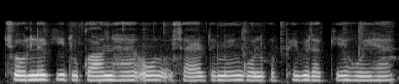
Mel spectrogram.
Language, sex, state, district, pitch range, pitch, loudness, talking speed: Hindi, female, Himachal Pradesh, Shimla, 190-205 Hz, 200 Hz, -16 LUFS, 180 wpm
